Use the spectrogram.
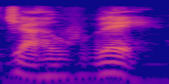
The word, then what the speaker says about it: Yahvé: Y el- la pronunciación más acercada podría ser Yahvé, más que Jehová, Yahvé.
